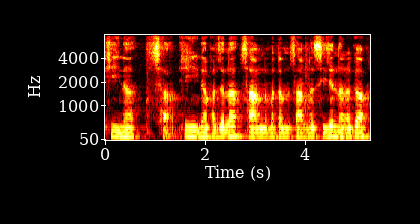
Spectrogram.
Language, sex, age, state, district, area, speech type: Manipuri, male, 18-30, Manipur, Thoubal, rural, spontaneous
